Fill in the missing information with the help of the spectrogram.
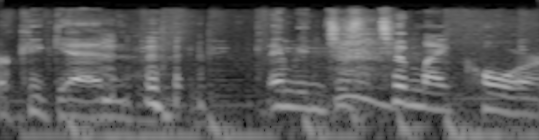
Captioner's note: chuckles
